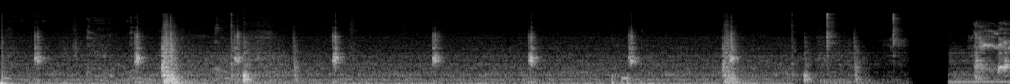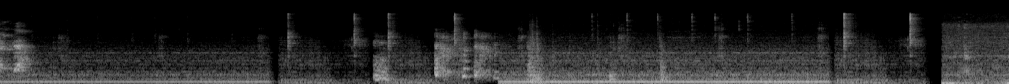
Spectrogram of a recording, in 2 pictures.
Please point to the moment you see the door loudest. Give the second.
2 s.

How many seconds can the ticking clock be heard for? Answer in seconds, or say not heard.
20 s.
